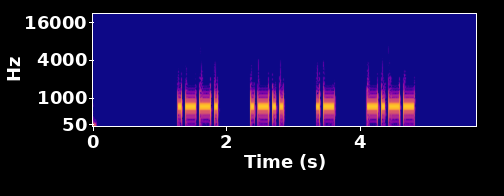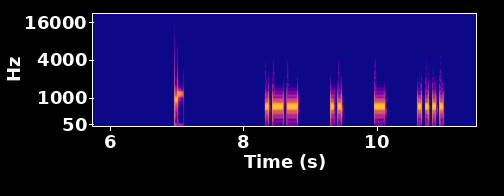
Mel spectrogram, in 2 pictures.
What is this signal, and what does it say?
Morse code, heard as a keyed tone, about 22 wpm, spaced as for 13 wpm, 700 Hz. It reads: PLAY WITH
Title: 3x Character Spacing - Top 200 Words - 22wpm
